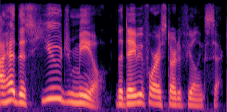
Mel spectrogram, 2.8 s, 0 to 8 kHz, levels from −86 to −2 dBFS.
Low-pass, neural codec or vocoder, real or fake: 7.2 kHz; none; real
